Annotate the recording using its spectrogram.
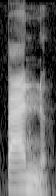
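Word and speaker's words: peine: बोलेंगे ए जैसे पी ई आई एन ई पेन पेन का मतलब होता है पेन टी ई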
